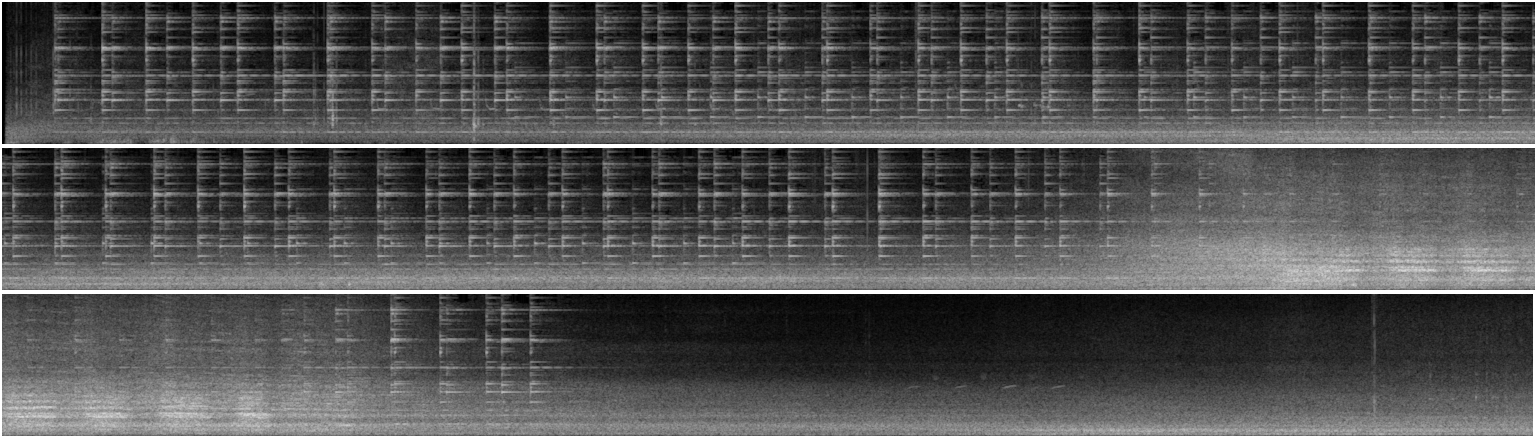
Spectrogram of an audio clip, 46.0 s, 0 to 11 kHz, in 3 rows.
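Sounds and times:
train rumble: 0.0s - 45.9s
level crossing bell ringing: 0.5s - 28.0s.

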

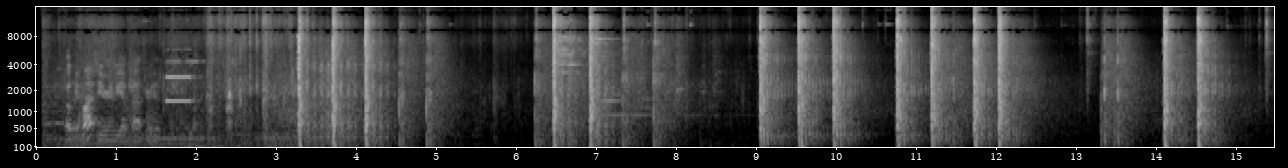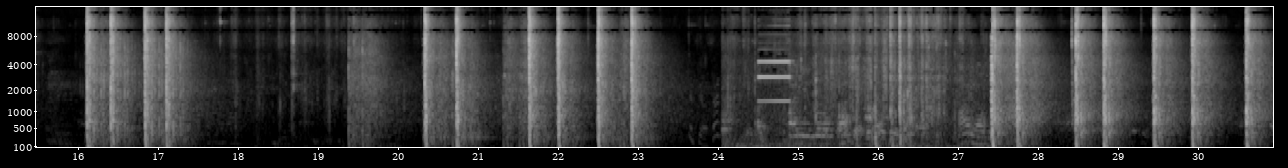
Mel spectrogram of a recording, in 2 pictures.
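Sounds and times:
pistol shots with echo: 3.3s - 5.2s, 6.2s - 8.0s, 9.0s - 12.6s, 13.3s - 15.0s, 16.1s - 17.5s, 20.3s - 23.3s, 27.4s - 30.9s.

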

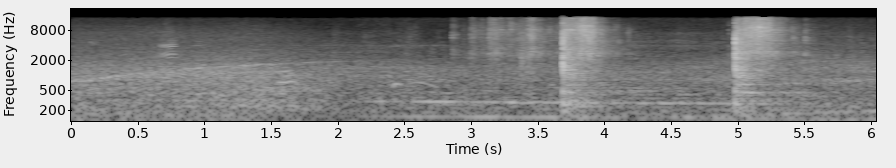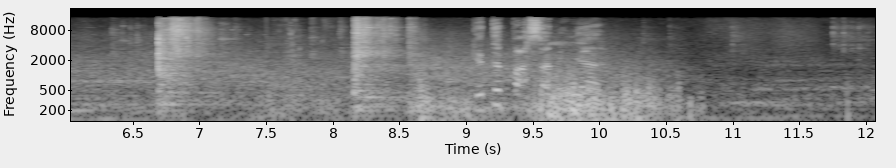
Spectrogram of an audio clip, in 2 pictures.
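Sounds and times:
shopping cart metallic clanks: 2.9s - 4.2s, 5.0s - 5.6s, 6.3s - 8.7s.

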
